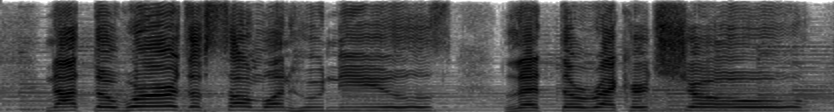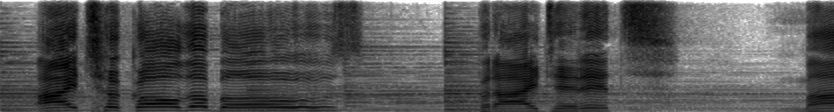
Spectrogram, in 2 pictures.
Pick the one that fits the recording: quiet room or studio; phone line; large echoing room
large echoing room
